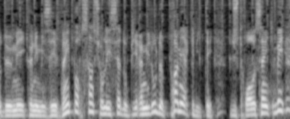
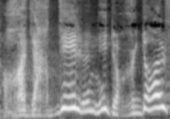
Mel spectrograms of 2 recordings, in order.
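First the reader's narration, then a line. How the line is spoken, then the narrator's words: Elf exclaiming. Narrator (French): s'exclama un lutin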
